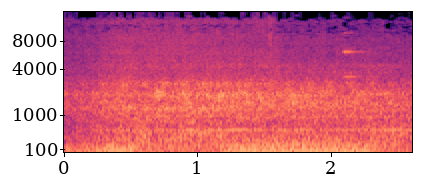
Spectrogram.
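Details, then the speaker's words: Old GM diesel just revived after sputtering, oil about six of seven quarts: deep, even rumble at steady idle with no knocks, misses or speed swings; smooth idle. "listen that kitty cat burr huh"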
